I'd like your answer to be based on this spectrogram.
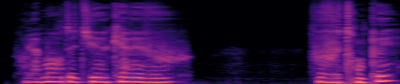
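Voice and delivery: supplique plus douce, hésitante; balbutiant. Acted. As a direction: bafouille sous le choc. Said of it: "balbutia Irène". (Irène supplie la femme, balbutiante)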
